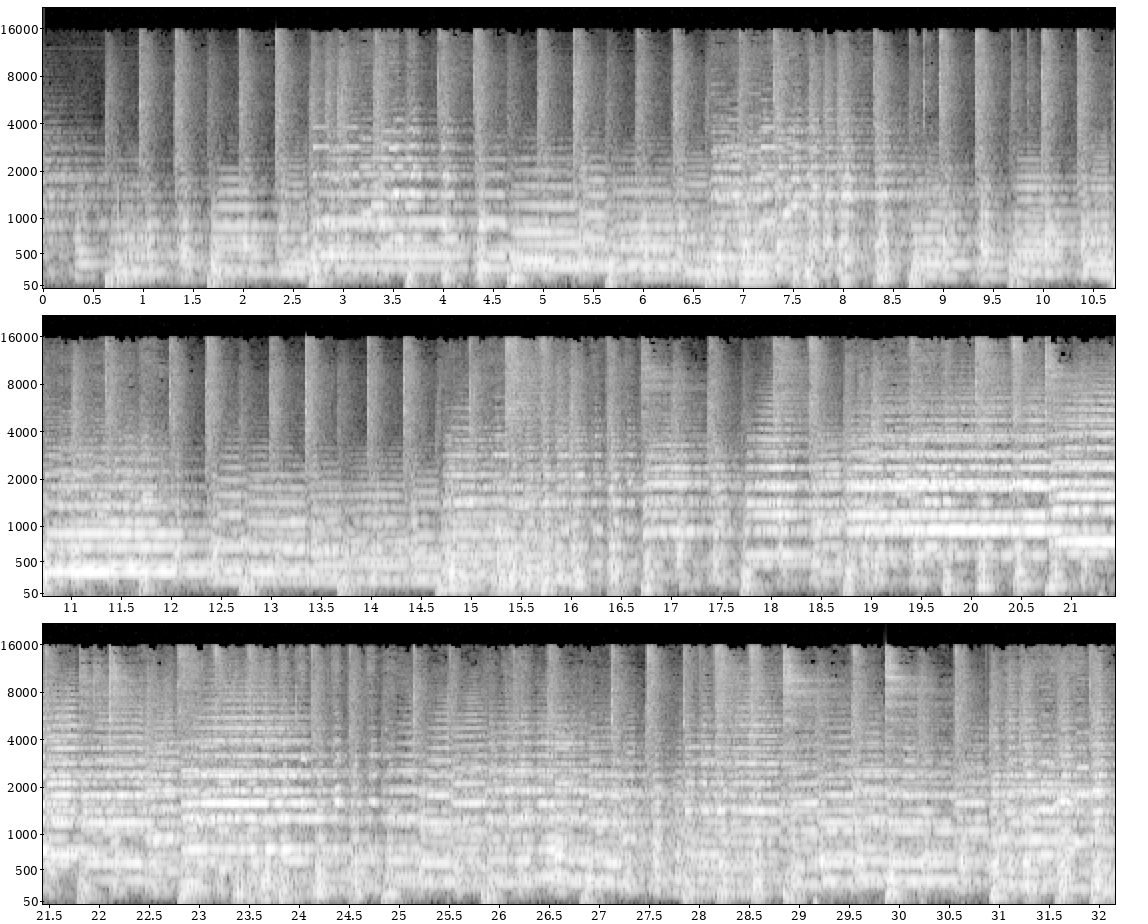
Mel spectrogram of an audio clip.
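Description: Brass band music: a waltz played by brass instruments, with a steady beat running under the melody.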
